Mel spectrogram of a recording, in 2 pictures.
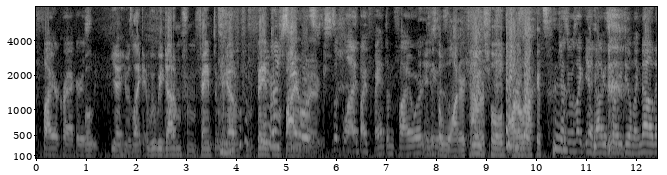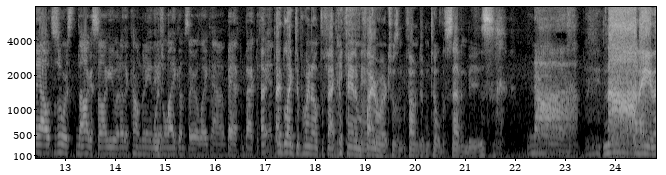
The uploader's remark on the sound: we tried recording in a new setup and it didnt work!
